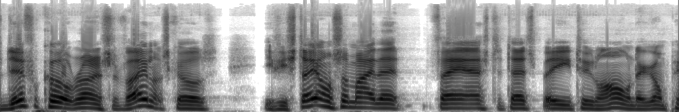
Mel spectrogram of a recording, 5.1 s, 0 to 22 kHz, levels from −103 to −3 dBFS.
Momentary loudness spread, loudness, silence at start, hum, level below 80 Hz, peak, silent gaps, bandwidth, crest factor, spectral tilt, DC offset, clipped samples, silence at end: 6 LU; -11 LUFS; 0 s; none; -44 dBFS; 0 dBFS; none; 17.5 kHz; 12 dB; -5 dB/octave; under 0.1%; 0.6%; 0 s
